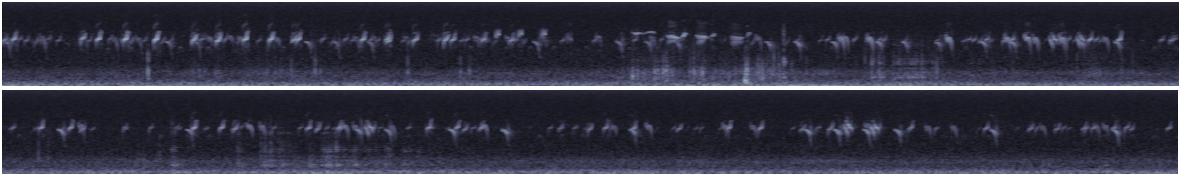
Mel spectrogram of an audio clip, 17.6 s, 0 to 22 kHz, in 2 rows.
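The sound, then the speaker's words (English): A big flock of type 4 birds flies over, calling continuously with many short, overlapping high chirps repeating rapidly and fairly loudly throughout, over a low background rumble. No one speaks. “And I hear a big flock of type 4s.”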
